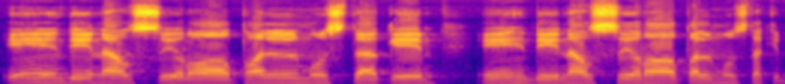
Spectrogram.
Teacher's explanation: Di sini terjadi kesalahan ha nyaris tidak terdengar karena diucapkan dengan suara yang lemah pada makhrajnya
